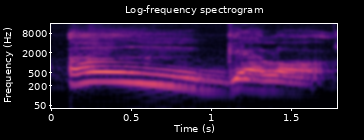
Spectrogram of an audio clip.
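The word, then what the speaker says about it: ἄγγελος: Aqui, o primeiro gama terá o som de nu, ou o som do nosso N. Então, você vai pronunciar angelos.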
